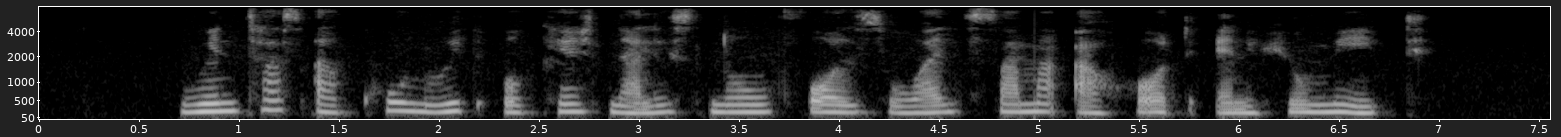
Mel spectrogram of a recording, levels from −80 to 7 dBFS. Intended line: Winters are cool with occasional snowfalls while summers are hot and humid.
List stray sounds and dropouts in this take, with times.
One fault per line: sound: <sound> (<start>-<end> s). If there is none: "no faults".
no faults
